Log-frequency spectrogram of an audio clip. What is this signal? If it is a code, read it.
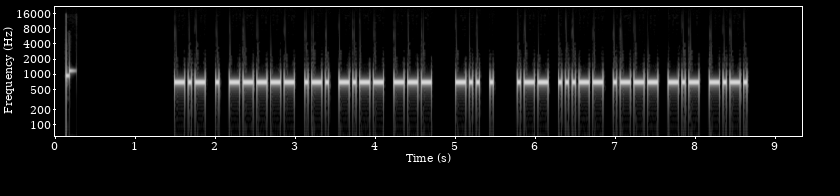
Morse code, heard as a keyed tone, about 28 wpm, 700 Hz. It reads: KE0RYO DE W3JKC
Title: USA Callsign DE Callsign 28wpm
